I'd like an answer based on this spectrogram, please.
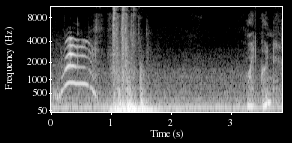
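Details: Indoors, a female Bengal cat gives one rising-then-falling meow, followed by a loud thudding knock and a brief human voice near the end.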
